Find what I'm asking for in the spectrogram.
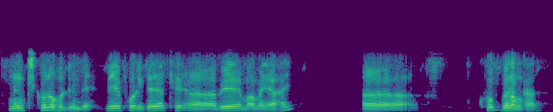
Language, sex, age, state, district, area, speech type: Bodo, male, 60+, Assam, Kokrajhar, rural, conversation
